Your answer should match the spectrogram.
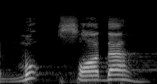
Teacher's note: یہاں حمزہ ساکن ہے، اس کو جھٹکے سے ادا کریں گے مؤصدہ. صاد کو سیٹی کی آواز میں اور پر پڑھیں گے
